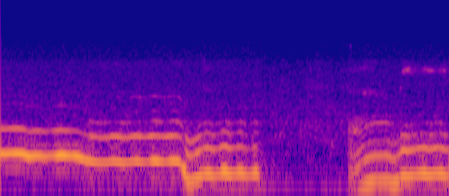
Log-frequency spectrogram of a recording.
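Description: A single voice humming a slow melody unaccompanied, in long held notes that step down in pitch about two seconds in. It breaks off for about a second, then comes back on a low note near the end.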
